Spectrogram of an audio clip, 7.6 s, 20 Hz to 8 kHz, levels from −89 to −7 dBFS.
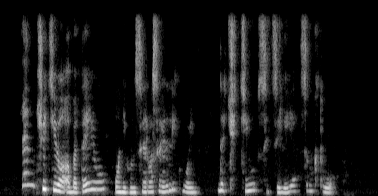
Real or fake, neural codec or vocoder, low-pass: fake; vocoder, 22.05 kHz, 80 mel bands, WaveNeXt; 7.2 kHz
